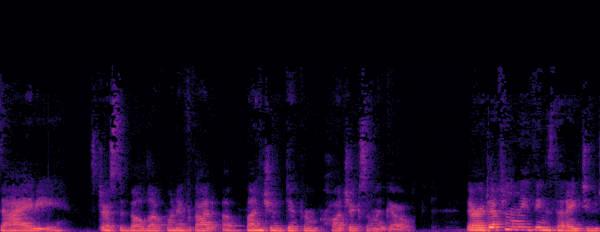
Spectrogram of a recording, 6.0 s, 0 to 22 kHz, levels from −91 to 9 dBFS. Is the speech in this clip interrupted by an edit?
no; 0 cuts

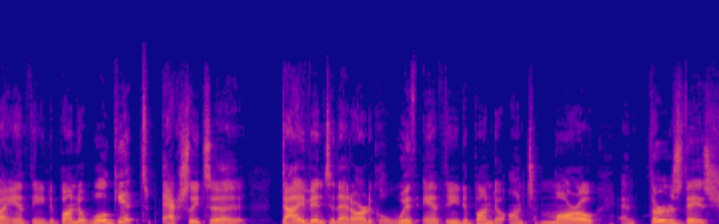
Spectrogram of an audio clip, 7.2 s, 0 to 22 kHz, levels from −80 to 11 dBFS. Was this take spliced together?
no; 0 cuts

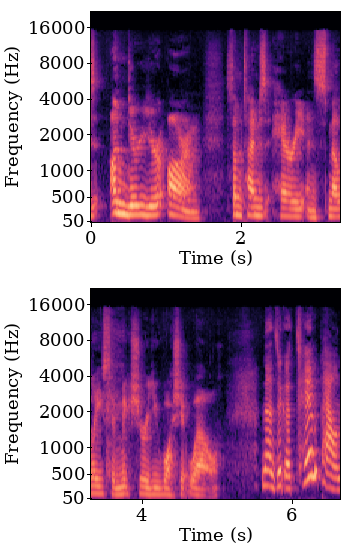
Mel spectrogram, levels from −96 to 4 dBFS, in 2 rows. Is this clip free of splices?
yes; 0 cuts

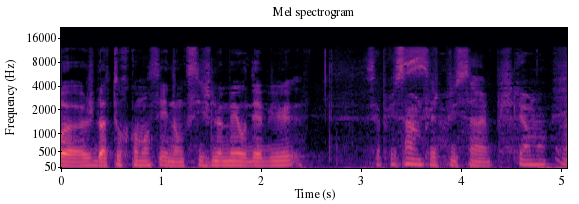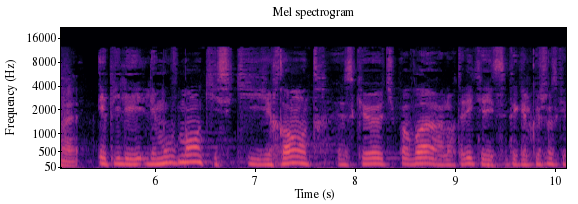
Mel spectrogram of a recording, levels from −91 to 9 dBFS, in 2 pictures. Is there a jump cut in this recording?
no; 0 cuts

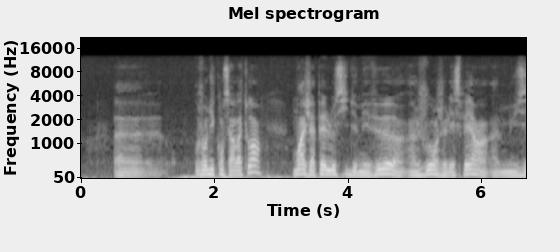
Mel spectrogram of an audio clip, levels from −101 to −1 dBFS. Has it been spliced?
no; 0 cuts

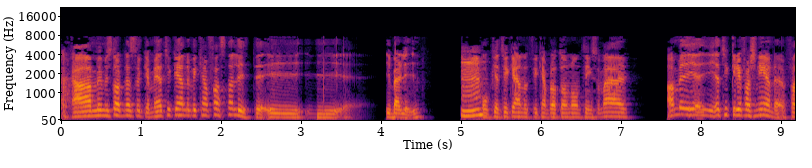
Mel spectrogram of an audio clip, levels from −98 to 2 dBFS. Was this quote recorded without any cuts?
yes; 0 cuts

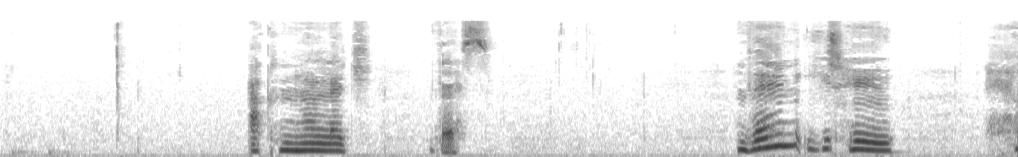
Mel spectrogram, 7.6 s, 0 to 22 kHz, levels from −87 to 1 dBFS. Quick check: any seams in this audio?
yes; 1 cut; at 6.2 s

